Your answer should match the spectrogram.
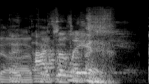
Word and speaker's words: azelaic: It's better with azelaic. – Azelaic. – Azelaic. – Emphasis on the ass.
